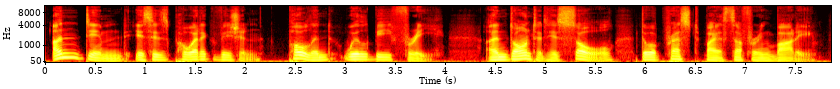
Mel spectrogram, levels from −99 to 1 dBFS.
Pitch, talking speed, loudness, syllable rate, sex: 110 Hz, 120 wpm, -20 LUFS, 4.6 syllables/s, male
